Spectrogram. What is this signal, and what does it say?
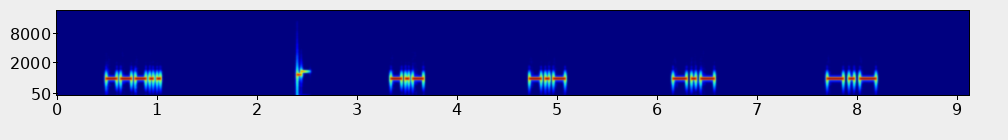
Morse code, heard as a keyed tone, about 30 wpm, spaced as for 7 wpm, 700 Hz. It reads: 8 KKKK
